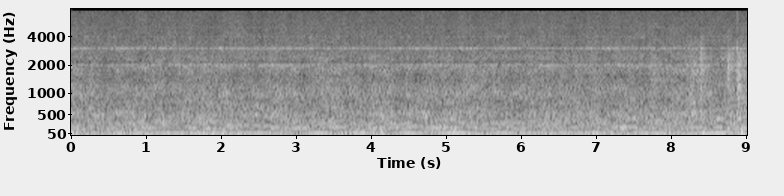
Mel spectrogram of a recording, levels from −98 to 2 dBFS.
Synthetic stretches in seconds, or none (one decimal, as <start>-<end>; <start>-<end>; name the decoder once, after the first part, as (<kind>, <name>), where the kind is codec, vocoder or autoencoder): 0.0-9.0 (codec, SNAC)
